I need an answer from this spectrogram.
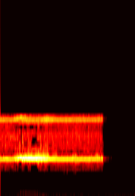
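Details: Bell cricket song: a steady, high, pure ringing tone that swells briefly, then holds for about one and a half seconds before stopping abruptly. A faint lower chirp is heard early on. The background is otherwise quiet.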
